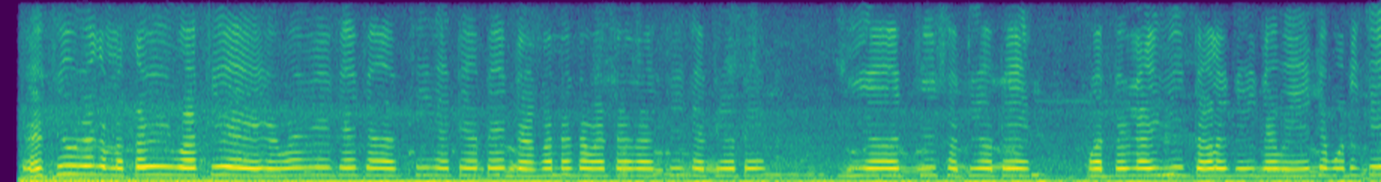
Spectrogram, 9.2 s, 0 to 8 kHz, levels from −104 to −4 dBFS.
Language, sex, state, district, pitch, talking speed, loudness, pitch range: Odia, male, Odisha, Khordha, 320 Hz, 110 wpm, -16 LUFS, 315-335 Hz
